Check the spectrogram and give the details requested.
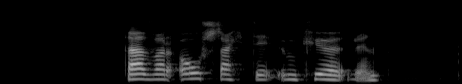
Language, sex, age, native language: Icelandic, female, 10, Icelandic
